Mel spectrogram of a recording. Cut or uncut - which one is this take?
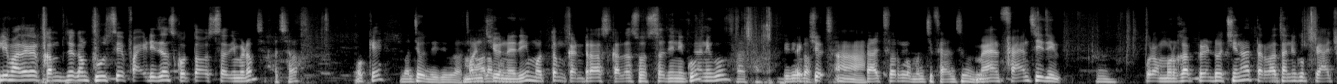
cut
